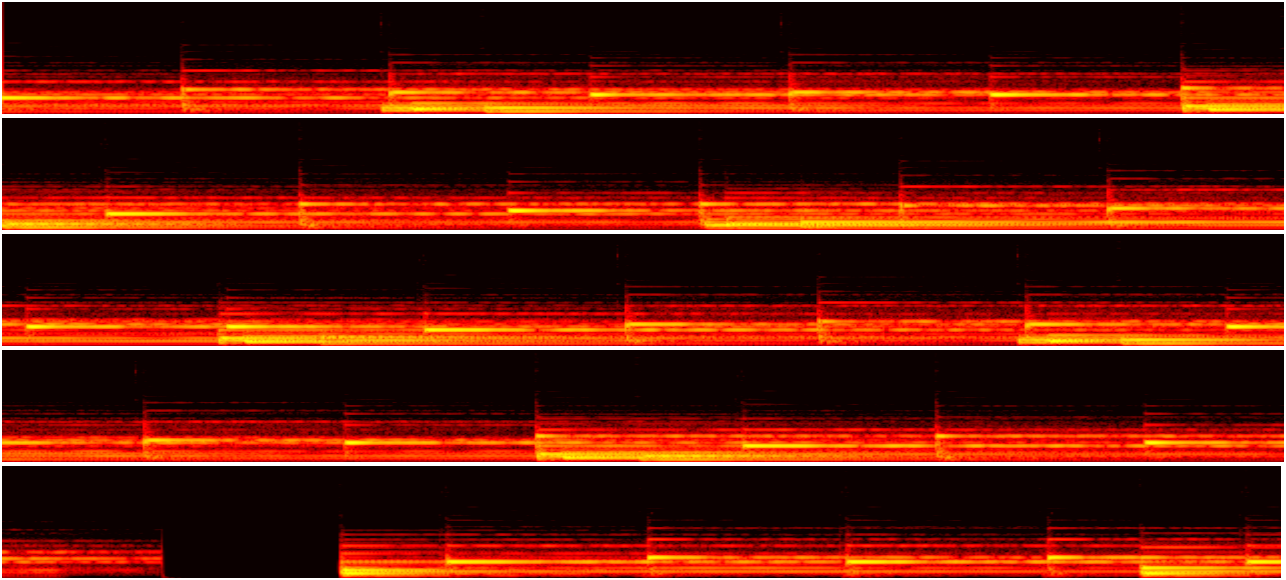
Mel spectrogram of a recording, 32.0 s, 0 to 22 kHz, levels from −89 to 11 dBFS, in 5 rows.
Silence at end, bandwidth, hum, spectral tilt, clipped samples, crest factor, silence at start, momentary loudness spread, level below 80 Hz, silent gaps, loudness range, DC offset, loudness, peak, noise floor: 0 s; 2.5 kHz; none; -13.5 dB/octave; under 0.1%; 16 dB; 0 s; 13 LU; -66 dBFS; 26.66-27.32 s; 3 LU; under 0.1%; -25 LUFS; -8 dBFS; -45 dBFS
